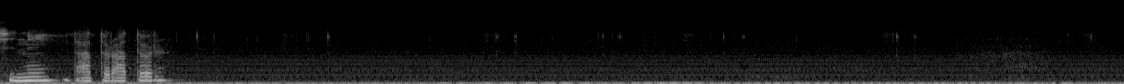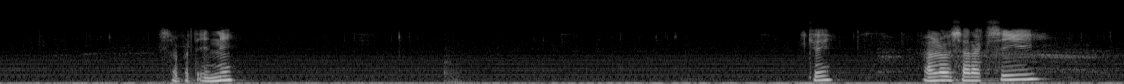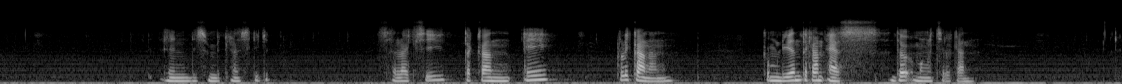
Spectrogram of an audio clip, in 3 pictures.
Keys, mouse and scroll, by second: 0.5 click, 1.7 right click, 1.9 g, 2.9 right click, 3.1 g, 4.9 right click, 5.9 right click, 6.0 g, 7.1 click, 7.1 right click, 7.2 g, 8.8 right click, 8.8 scroll down 2, 8.9 g, 10.6 click, 10.6 right click, 10.7 g, 12.0 right click, 12.1 g, 14.7 right click, 15.2 g, 17.3 click, 17.3 right click, 17.8 g, 19.3 click, 20.3 right click, 20.8 shift+right click, 21.3 shift+right click, 21.6 shift+right click, 22.5 scroll up 1, 23.7 shift+right click, 24.3 click, 25.5 shift+right click, 25.9 shift+right click, 26.2 shift+right click, 27.7 e.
